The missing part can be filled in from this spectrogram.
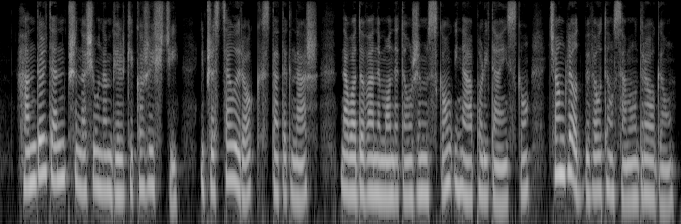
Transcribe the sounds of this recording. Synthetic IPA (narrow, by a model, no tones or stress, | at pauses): xand̪ɛlt̪ɛnpʂɘnɔɕiwnamvʲjɛlkʲɛkɔʐɘɕt͡ɕi | ipʂɛst̪sawɘɾɔkst̪at̪ɛknaʂnawad̪ɔvanɛmɔnɛt̪ɛ̃w̃ʐɘmskɔ̃w̃ʔinɛːpɔlʲit̪aj̃skɔ̃w̃t͡ɕɔŋɡlɛɔd̪̚bɘvawt̪ɛ̃w̃samɔ̃w̃d̪ɾɔɡɛ̃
